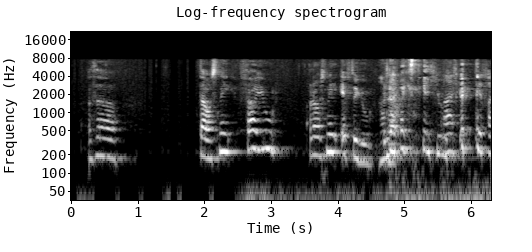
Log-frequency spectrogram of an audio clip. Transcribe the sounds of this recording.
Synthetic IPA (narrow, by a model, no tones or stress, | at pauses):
ɒsɒ | d̥ɑ̈ʋɑ̈sne̝̰fɶɐ̰jṵːlʔɒ̽d̥ɑʋɑ̈sne̝̰ːʔefd̥ɐjṵːlmend̥eʋɑe̝ɡ̥əsne̝̰ːjuː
